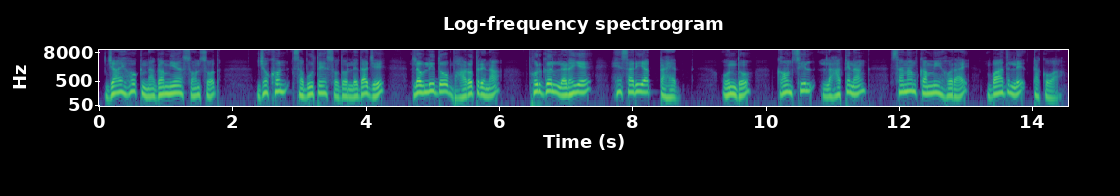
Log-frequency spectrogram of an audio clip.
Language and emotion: Santali, neutral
